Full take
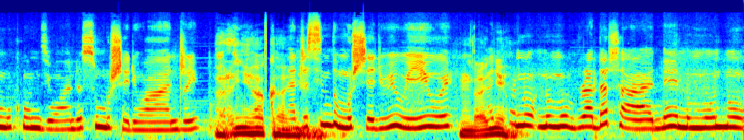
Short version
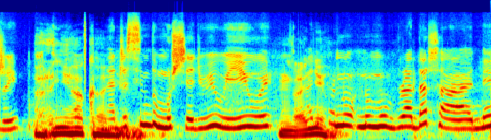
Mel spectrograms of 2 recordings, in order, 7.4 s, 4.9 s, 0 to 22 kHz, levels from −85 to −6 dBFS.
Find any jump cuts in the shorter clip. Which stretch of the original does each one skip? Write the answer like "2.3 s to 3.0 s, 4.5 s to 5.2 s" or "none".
none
